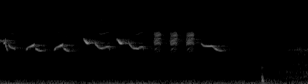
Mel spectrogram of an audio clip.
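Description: Baltimore Oriole song: a quick run of rich, clear whistled notes, some slurred up and down, then a few burry notes, followed by a brief thump and rustle.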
